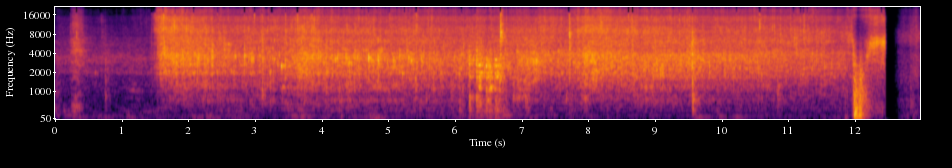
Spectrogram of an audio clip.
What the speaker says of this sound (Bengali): ভাজা ভাজা হয়ে গেছে এবার পেঁয়াজটা দিয়ে দেবো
